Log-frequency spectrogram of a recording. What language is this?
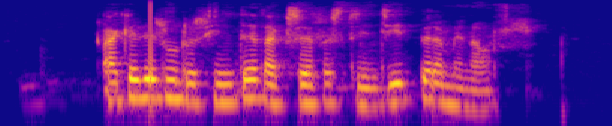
Catalan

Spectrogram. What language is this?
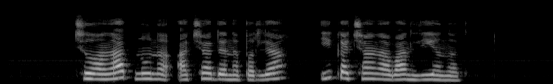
Mari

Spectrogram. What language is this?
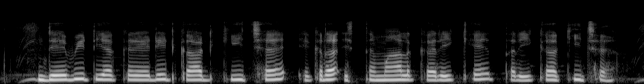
Maithili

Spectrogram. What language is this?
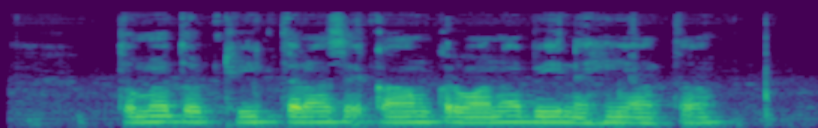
Urdu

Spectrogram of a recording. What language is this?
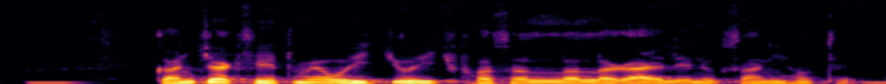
Chhattisgarhi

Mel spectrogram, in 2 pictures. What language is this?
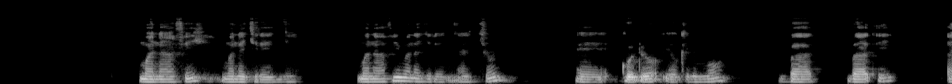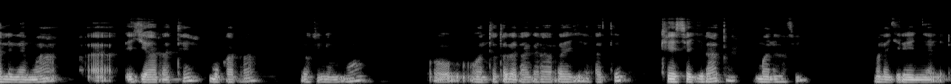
Oromo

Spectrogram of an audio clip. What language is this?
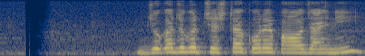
Bangla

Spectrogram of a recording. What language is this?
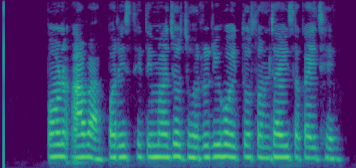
Gujarati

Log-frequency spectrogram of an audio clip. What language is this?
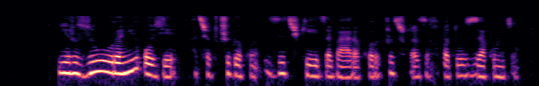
Abkhazian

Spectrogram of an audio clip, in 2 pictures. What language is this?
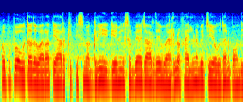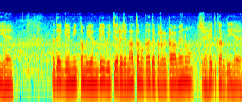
Punjabi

